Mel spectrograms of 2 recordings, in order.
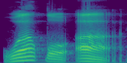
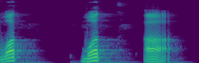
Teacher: to di situ sukun, maka dia memiliki sifat qalqalah ya, qalqalah, kemudian qalqalahnya tebal.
